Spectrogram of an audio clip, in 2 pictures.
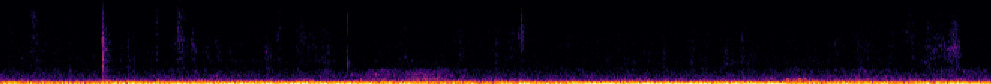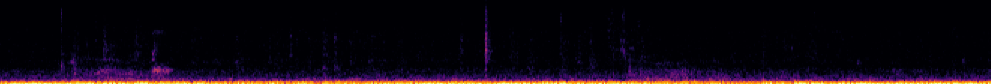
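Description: A steady low hum with a couple of fixed tones, swelling and easing gently every few seconds, with a few faint ticks over it.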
